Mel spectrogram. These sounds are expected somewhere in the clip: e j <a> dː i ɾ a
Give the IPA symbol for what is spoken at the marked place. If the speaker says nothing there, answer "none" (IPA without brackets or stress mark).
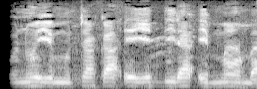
e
